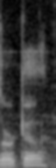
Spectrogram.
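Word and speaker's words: Czerka: I think it's pronounced Zerka, Zerka.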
